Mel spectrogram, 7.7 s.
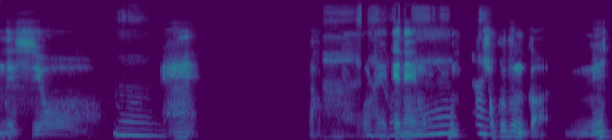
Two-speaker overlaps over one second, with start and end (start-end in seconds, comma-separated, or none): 4.4-6.2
